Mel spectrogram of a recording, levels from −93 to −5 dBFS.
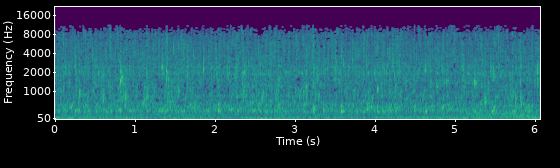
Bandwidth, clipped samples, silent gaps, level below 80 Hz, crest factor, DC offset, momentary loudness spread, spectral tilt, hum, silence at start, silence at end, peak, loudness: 11.5 kHz; under 0.1%; none; -44 dBFS; 20 dB; under 0.1%; 2 LU; -2.5 dB/octave; none; 0 s; 0 s; -14 dBFS; -32 LUFS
